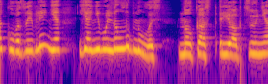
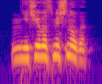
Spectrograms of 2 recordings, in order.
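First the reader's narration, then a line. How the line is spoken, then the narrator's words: Grumbled. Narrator (Russian): буркнул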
